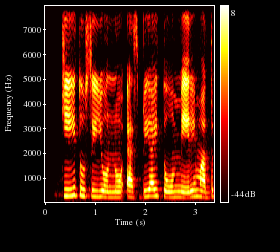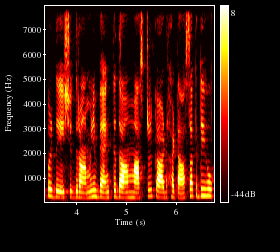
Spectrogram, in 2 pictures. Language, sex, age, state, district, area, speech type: Punjabi, female, 18-30, Punjab, Rupnagar, rural, read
